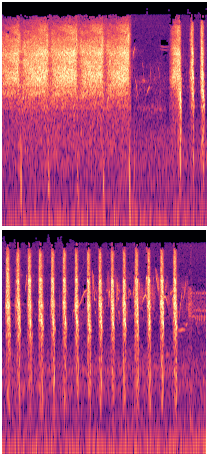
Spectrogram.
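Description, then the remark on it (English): Someone pishes, imitating the aggression noises of chickadees and other small birds to draw in birds: a few long, breathy hissing rushes, then a brief pause and a rapid, even string of short sharp hisses. “We make this, we call it pishing. It's supposed to sound a little bit like chickadees and other small birds making their aggression noises that'll draw in other birds.”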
